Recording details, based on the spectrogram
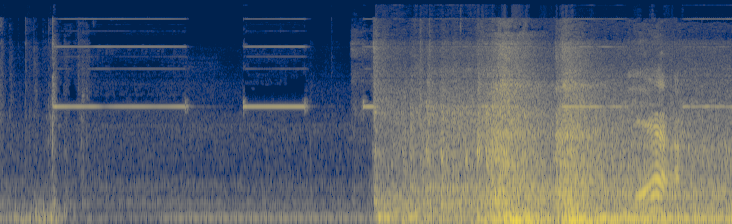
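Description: Peterbilt heavy haul truck that has sat unused, beeping warning chimes before the starter cranks and the diesel engine catches, then a loud rumbling idle close by with some clatter.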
